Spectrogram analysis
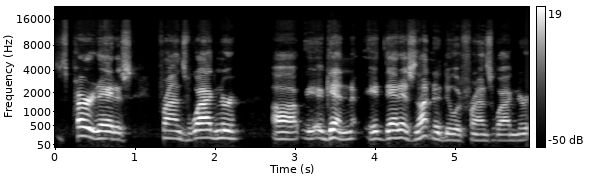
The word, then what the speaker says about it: Wagner: All right, so Orlando tonight will be playing without the services of Franz Wagner. I got to pronounce that correctly because he's German. It's not Wagner, it's Wagner.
